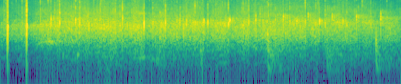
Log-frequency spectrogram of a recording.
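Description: An audience applauds steadily, dense overlapping claps forming a continuous bright patter at even loudness for about five seconds, with a few sharper individual claps standing out at the start.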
